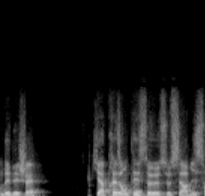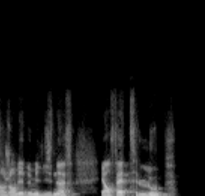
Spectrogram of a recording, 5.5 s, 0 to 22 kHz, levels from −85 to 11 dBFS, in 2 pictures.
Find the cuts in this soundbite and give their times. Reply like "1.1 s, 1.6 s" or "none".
none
